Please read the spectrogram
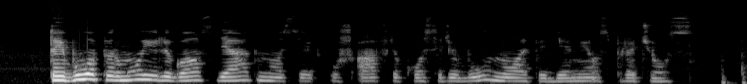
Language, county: Lithuanian, Alytus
